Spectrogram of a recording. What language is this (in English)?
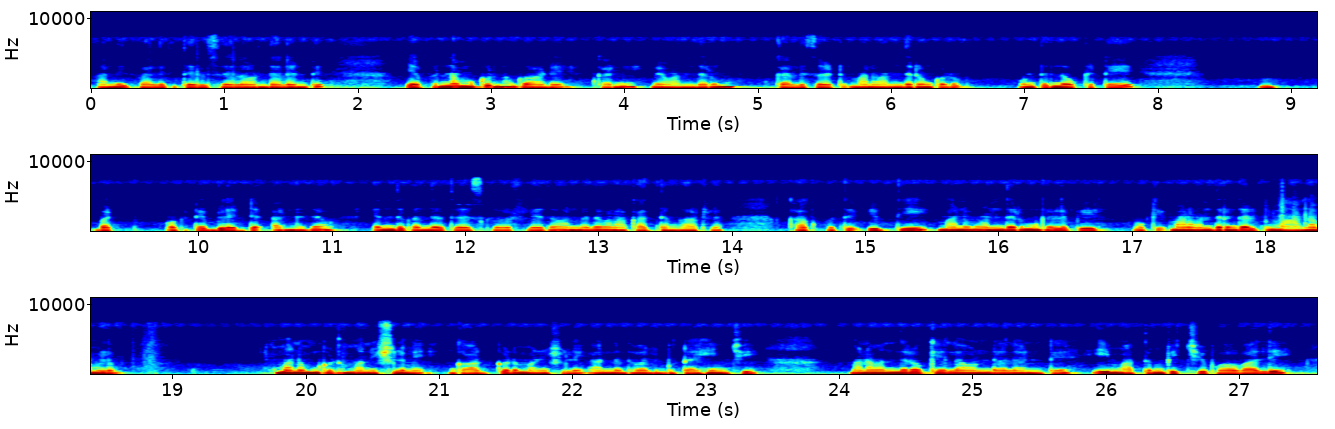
Telugu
